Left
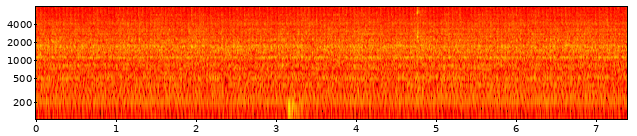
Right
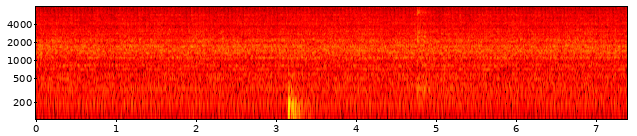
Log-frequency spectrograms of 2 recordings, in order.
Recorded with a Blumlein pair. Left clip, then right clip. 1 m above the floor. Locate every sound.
0.0 s an engine running: 60° left, 0.9 m
3.1 s tape being pulled: 10° right, 1.0 m
4.8 s breaking glass: 35° left, 1.9 m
